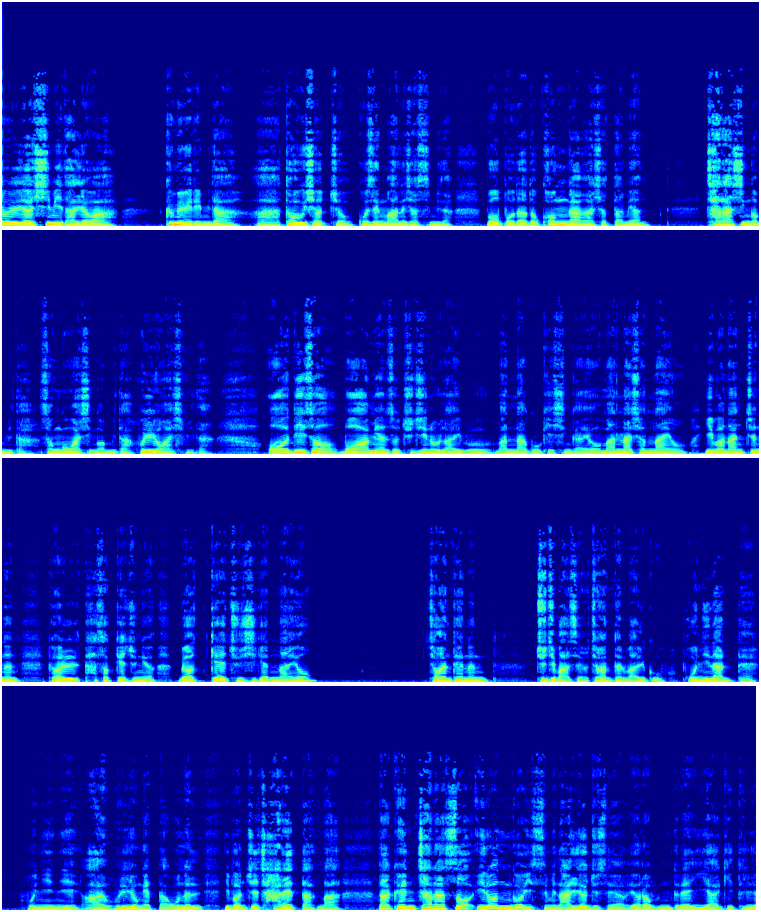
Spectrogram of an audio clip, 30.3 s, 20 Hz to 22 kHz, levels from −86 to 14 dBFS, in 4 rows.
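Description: Channel delay (comb filtering) runs through the whole speech clip, from start to end. One channel arrives a fraction of a millisecond after the other, and when the two are summed to mono, whatever they share cancels at evenly spaced frequencies. The first notch falls around 700 Hz, with further dips near 2.1 kHz, 3.5 kHz and upward. The result is a hollow, phasey tone that stays fixed for the full length.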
